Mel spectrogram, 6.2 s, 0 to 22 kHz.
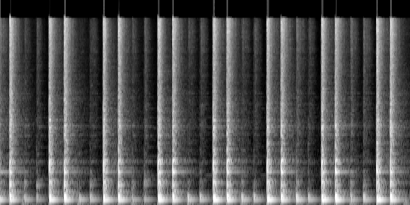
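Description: Cajon played with the hands in a samba-reggae groove, a caixa-style pattern on the afterbeat: a steady run of slaps on the wooden front, with a louder stroke about every 0.8 s and softer strokes between.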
